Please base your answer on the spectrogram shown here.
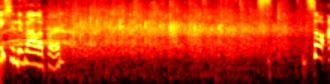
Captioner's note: audience applauding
